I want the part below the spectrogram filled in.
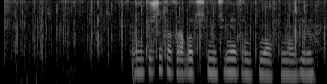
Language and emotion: Russian, neutral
